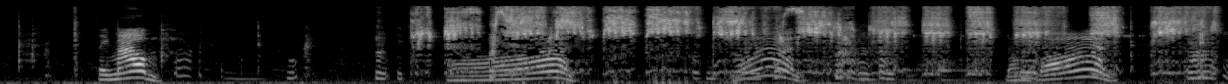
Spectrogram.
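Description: A baby monkey squeals in high, rising and falling cries.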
